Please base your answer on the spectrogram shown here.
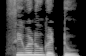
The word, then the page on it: ಸಿವುಡುಕಟ್ಟು: kannada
